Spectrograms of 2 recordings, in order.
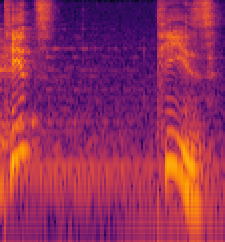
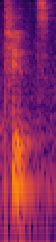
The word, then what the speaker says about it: Tiz: Hey Tiz is the correct pronunciation, right? Tiz, not a tits.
